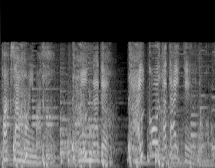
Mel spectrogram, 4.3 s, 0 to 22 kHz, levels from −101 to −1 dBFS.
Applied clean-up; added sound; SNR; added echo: none; Cough; 4 dB; none.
